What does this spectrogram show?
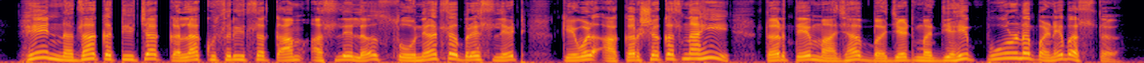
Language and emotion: Marathi, happy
